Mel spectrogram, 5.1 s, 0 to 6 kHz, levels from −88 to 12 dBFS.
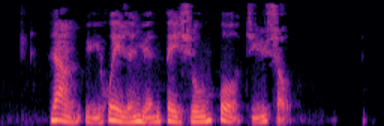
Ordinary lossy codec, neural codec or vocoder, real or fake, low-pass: MP3, 24 kbps; codec, 16 kHz, 4 kbps, FunCodec, trained on LibriTTS, 50 frames a second; fake; 5.4 kHz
